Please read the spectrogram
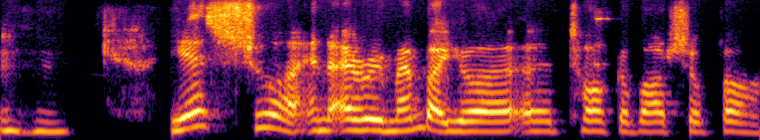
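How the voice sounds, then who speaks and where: A woman's fairly high, dark and mellow voice with a German accent and fairly even intonation, dry and close with no echo. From Germany. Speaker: psychology professor. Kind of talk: interview conversation. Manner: hesitant, frequent ums.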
